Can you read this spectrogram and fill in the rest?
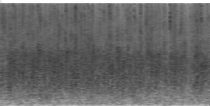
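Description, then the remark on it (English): Sustained audience applause fills the space, a dense, steady wash of many hands clapping at once, loud and continuous with no voices standing out. “But one more big round of applause.”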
